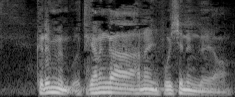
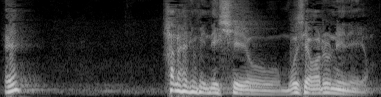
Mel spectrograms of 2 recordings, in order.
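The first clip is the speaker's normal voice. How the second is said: ordinary talk, nothing marked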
